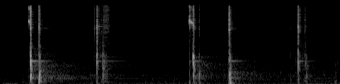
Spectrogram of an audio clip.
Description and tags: This sound belongs to a stapler. It was recorded inside the upf poblenou library with an Edirol R-09 HR portable recorder. The microphone was placed near the sound source so as to achieve a high input level without the need of increasing a lot the gain.
UPF-CS14, campus-upf, crai, library, paper, percussive, staple, stapler, upf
